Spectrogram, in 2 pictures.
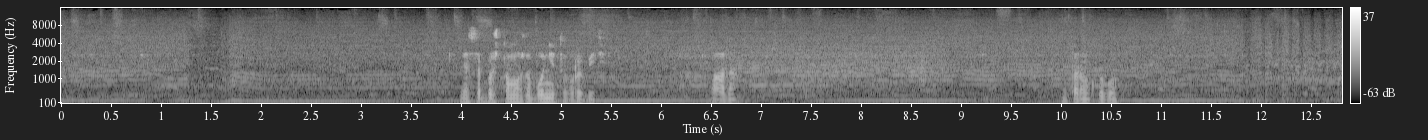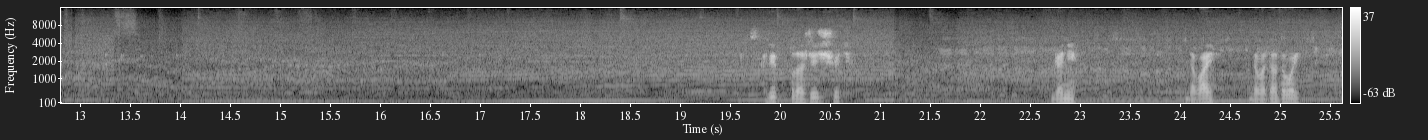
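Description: A car engine revs at speed, shifting through the gears.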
